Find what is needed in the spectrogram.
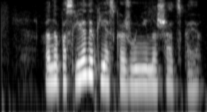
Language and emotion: Russian, neutral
